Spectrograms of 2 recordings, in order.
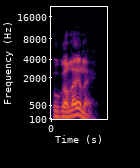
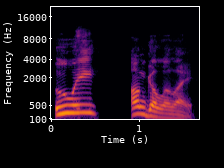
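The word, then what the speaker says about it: Uiagalelei: am i right dj ukulele uh a little off but uh ooey angola ooey angola yeah i don't think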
